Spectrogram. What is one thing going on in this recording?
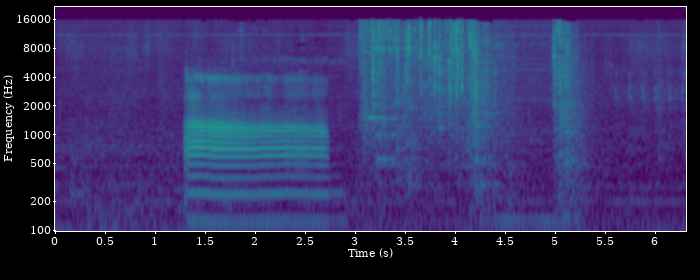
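A heavy metal door grinds open.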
